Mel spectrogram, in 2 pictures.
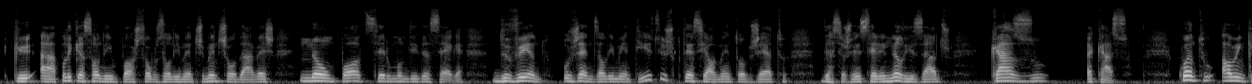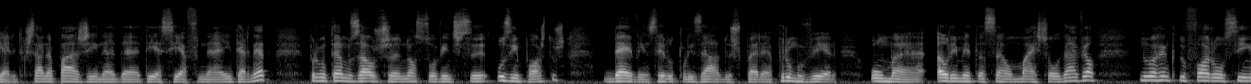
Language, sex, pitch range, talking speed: Portuguese, male, 120-150 Hz, 145 wpm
